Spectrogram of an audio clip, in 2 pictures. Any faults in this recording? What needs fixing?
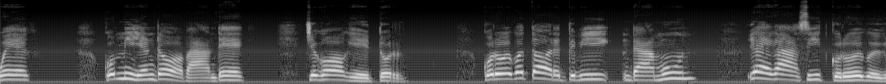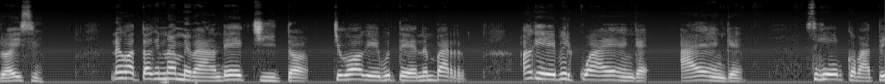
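A mains buzz runs through the whole recording, from start to finish. It sits roughly 25 dB below the speech. The buzz is steady and raspy rather than a smooth hum. It is built on 60 Hz. Sharp switching spikes arrive twice per mains cycle. This spreads harmonics well up into the kilohertz range. A dimmer, a rectifier or a missing cable shield would let such spikes in. To prevent it, keep dimmers and switching supplies off the recording circuit and use shielded, properly grounded cables.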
